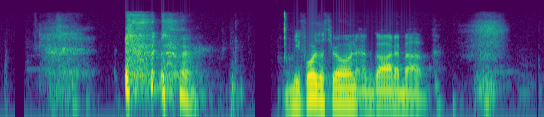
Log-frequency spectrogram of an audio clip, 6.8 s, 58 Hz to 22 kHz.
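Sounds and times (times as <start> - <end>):
person coughing from a throat tickle: 1.6 - 2.6
speech: 1.6 - 2.6, 3.6 - 5.4.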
